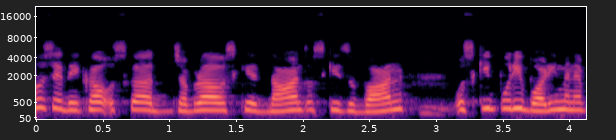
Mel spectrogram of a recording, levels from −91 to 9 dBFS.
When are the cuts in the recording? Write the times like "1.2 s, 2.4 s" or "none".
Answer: none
